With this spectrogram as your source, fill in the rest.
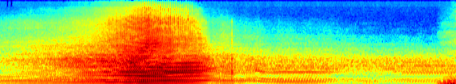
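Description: An Aston Martin engine revs hard nearby, its tone climbing to a loud peak and then falling away to a lower idle, with a short blip at the end.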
